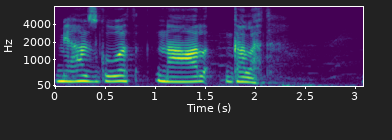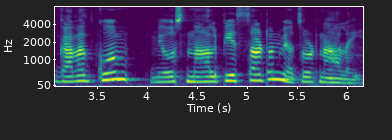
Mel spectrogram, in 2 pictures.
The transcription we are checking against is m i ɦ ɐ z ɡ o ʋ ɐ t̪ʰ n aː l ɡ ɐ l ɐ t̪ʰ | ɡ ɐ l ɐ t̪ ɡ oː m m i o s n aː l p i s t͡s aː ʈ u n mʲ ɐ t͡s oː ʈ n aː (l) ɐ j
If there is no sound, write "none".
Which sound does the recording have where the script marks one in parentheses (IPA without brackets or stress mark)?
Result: l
